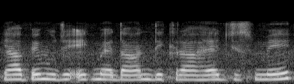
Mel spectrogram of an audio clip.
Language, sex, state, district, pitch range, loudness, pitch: Hindi, female, Chandigarh, Chandigarh, 225-235 Hz, -16 LUFS, 230 Hz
